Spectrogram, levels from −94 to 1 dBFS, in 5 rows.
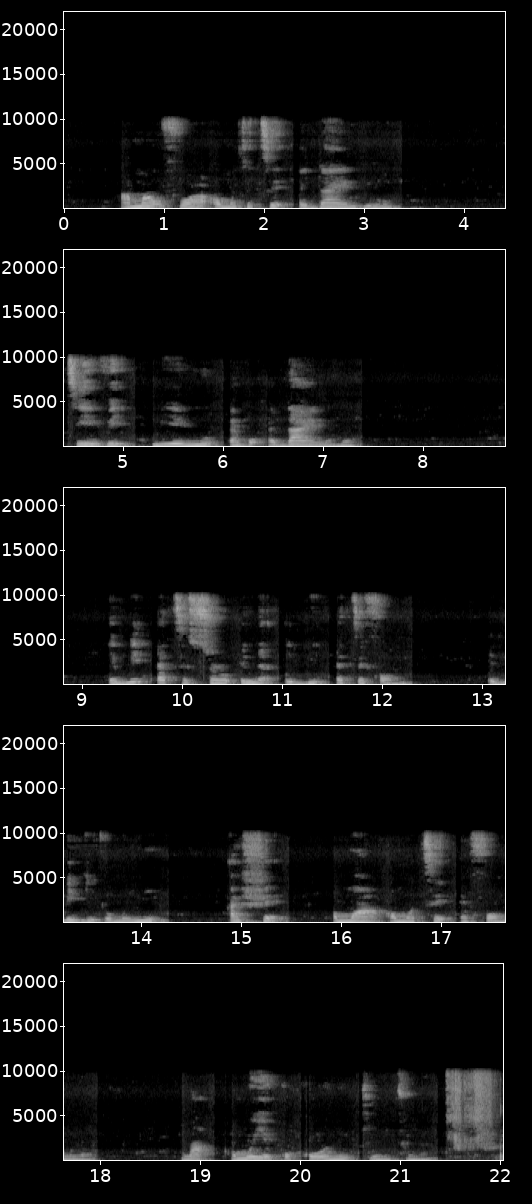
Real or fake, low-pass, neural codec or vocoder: real; 9.9 kHz; none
